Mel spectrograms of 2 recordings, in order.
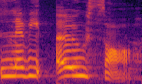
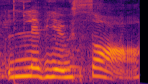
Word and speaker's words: Leviosa: It's Levie Osar, not Leviosa.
